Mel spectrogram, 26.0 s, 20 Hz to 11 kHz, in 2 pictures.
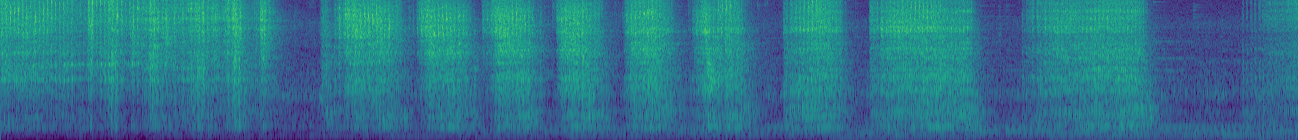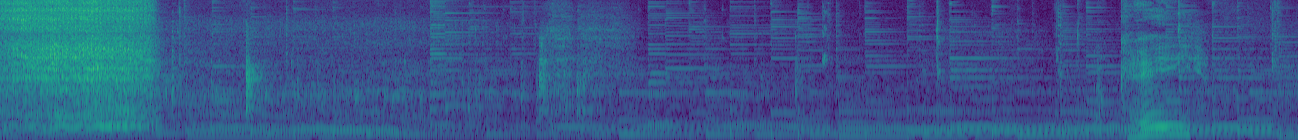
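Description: A gouge cutting London plane wood spinning on a wood lathe: a steady cut for a few seconds, then a run of short cuts about twice a second, then two longer cuts. Background music runs underneath and is all that is left from about 15 seconds in.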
